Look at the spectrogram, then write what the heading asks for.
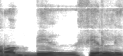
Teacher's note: Saat membaca Robbil Firli, ro-nya tidak lagi tebal.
